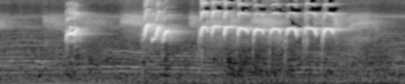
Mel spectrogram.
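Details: A caged greater green leafbird, a contest songbird, gives a single sharp note, a short double chip, then a quick run of about ten rapid buzzy notes repeated evenly, over a low background hum.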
